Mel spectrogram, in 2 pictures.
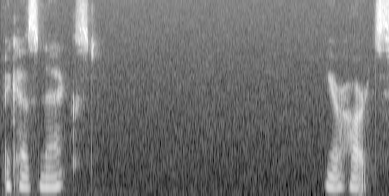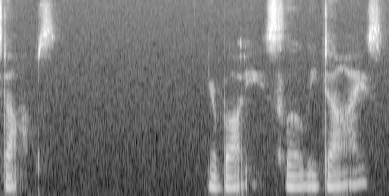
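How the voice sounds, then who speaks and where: A woman voicing a brooding, weary male vampire soldier in an ASMR roleplay, in a breathy, husky whisper with slow, grave delivery. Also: lowish voice, fairly even intonation, darkish tone, exaggerated voice, rough recording. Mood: bleak, brooding.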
